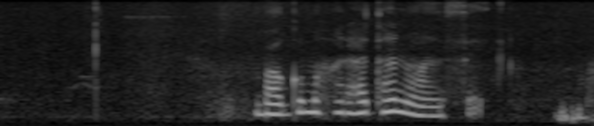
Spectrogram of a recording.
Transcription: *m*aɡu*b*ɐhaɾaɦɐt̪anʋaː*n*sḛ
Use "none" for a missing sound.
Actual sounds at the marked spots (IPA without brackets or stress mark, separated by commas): b, m, n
